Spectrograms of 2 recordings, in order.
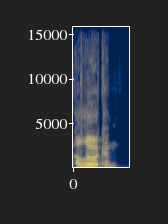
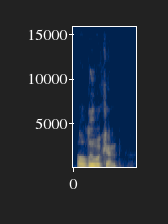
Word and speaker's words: Oluokun: The last name, I even butchered it earlier today, but it's Oluokun. – Oluokun. – Oluokun.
